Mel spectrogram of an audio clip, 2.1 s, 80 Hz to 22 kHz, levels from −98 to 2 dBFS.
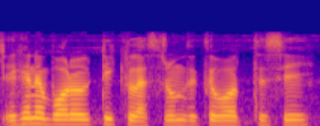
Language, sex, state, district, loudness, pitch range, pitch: Bengali, male, West Bengal, Alipurduar, -17 LUFS, 140-155 Hz, 140 Hz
